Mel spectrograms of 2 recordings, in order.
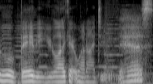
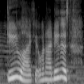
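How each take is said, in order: First: It is asked in a put-on sexy voice. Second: It is asked in a plain, ordinary voice.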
